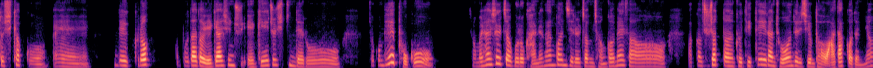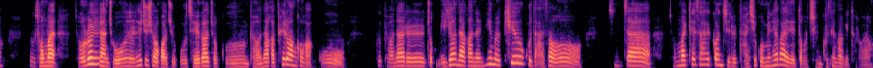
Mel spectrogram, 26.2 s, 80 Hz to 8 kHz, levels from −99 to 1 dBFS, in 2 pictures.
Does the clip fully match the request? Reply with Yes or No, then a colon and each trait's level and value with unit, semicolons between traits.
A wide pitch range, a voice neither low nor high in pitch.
No: average, 4.8 semitones; medium, 175 Hz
